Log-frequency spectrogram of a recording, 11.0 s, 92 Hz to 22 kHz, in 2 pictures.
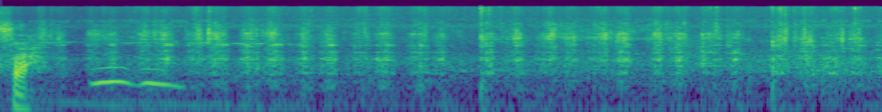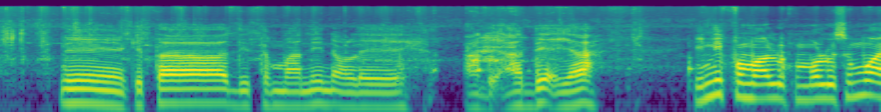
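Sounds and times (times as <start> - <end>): stone pestle grinding in wooden mortar: 0.0 - 10.5.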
